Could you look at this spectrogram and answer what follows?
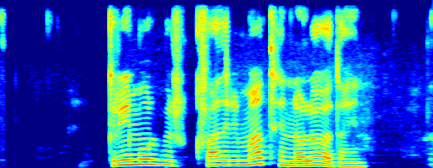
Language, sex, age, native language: Icelandic, female, 30-39, Icelandic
